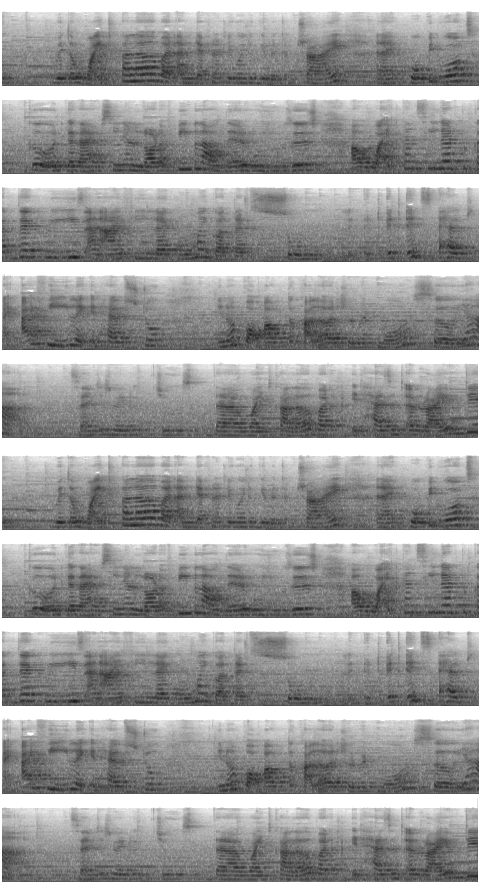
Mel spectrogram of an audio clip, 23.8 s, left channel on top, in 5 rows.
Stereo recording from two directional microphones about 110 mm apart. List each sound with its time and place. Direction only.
0.7 s a woman's voice: centre (ahead or behind)
3.3 s a woman's voice: 5° left (ahead or behind)
13.4 s a woman's voice: centre (ahead or behind)
21.3 s a woman's voice: centre (ahead or behind)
